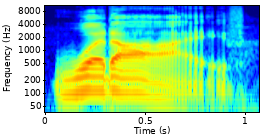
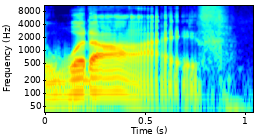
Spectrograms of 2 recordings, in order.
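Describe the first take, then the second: No difference in how they are said.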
